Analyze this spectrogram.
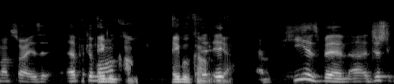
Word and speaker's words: Ebukam: Ebukam, yeah.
